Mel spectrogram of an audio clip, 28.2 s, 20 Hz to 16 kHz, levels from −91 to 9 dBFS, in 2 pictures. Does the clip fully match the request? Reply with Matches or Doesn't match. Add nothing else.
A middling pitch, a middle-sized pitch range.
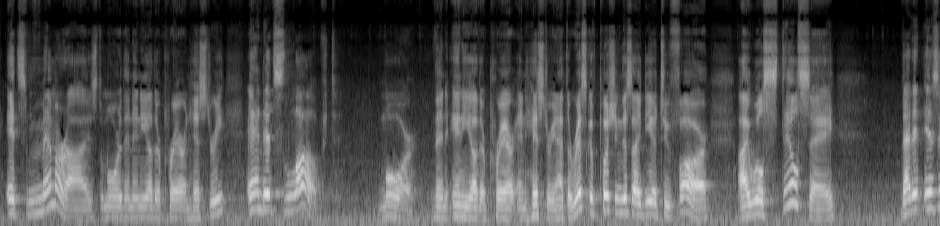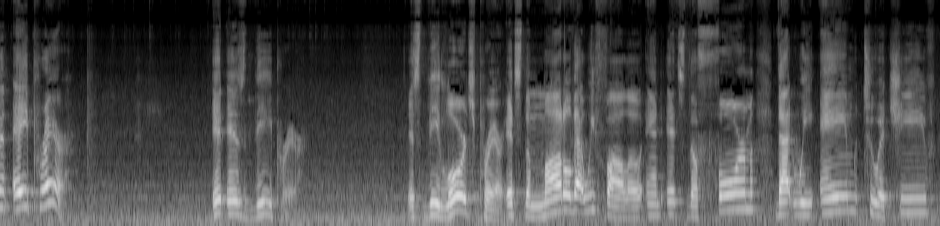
Doesn't match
